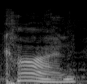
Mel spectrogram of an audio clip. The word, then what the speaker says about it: Cahan: Or you can Google my name, Khan, and it's spelled C A H A N and it'll pop right up.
